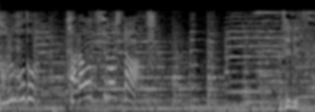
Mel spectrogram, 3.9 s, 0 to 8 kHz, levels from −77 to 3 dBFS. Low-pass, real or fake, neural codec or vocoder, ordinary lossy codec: 7.2 kHz; fake; codec, 16 kHz, 6 kbps, DAC; MP3, 24 kbps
